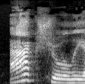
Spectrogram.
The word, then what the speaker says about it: actually: with my co-workers actually it's not actually with a ch it's actually with an sh sound actually actually i left you a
